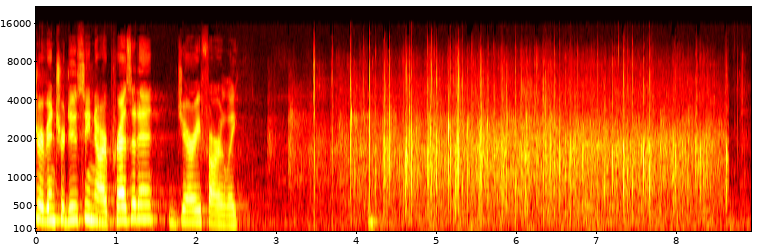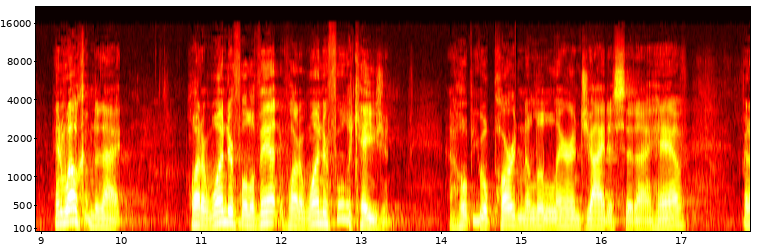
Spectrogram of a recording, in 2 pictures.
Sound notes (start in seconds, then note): 4.6 applause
